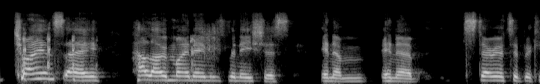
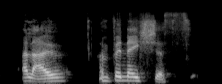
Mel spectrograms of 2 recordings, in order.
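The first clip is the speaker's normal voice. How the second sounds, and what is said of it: Camp, flamboyant voice. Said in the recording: “your voice just naturally goes ... it's a camp name ... it sounds camp”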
